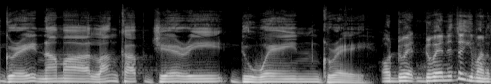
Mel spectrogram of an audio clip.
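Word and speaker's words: Duane: Itu gimana kalau pronunciation yang benarnya itu? Itu Jerry D. Grey, nama lengkap Jerry Dwayne Gray.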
